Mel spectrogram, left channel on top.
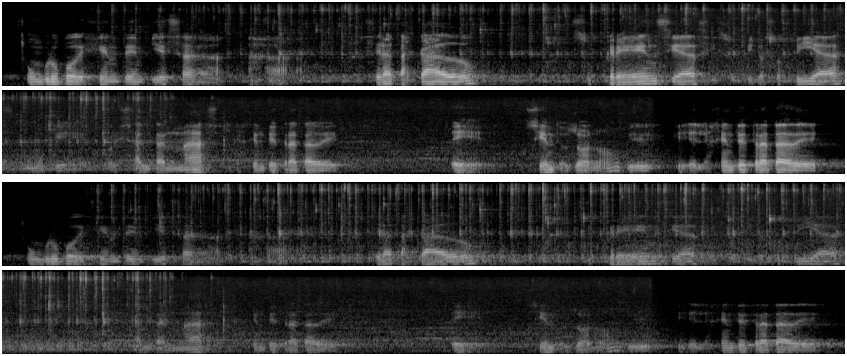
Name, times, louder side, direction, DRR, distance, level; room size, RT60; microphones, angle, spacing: voice 1, 0.2-3.0 3.6-4.8 5.7-11.9 12.9-13.4 13.7-16.6, left 8 dB, 85° left, 0.3 m, -31 dB
Rain, 0.9-10.8, right 5 dB, 40° right, 0.9 m, -35 dB
sound 1, 6.2-14.9, right 1 dB, 55° right, 3.6 m, -46 dB
18.0 x 8.3 x 5.1 m
head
